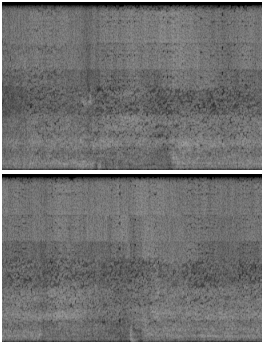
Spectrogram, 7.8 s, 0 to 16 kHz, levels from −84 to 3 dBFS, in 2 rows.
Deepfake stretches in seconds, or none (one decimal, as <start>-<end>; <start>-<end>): none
